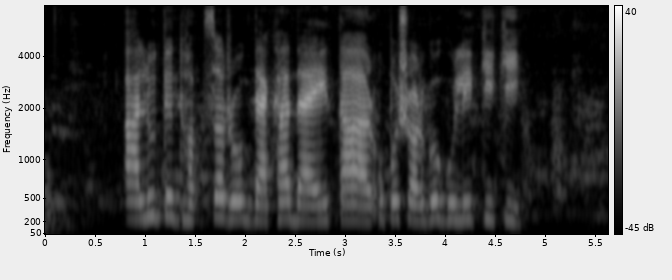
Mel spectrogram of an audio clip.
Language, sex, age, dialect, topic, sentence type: Bengali, female, 18-24, Standard Colloquial, agriculture, question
